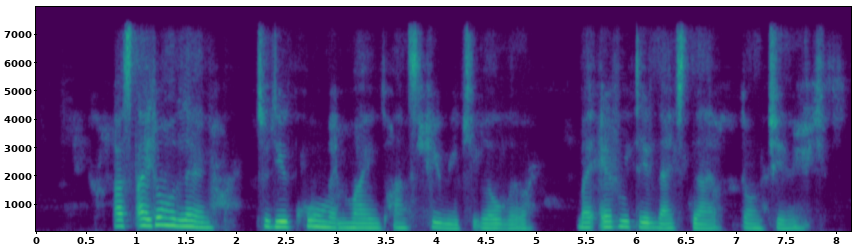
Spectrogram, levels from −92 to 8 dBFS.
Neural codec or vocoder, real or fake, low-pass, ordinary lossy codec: codec, 16 kHz in and 24 kHz out, 0.8 kbps, FocalCodec, streaming, 65536 codes; fake; 7.2 kHz; none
